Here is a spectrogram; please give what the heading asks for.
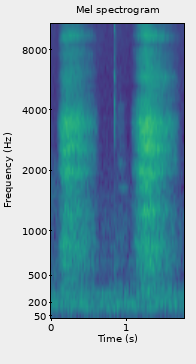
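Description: Two heavy, airy breaths, one drawn in and one pushed out, separated by a brief pause, with no talking; breathing sound effects made by school pupils for a narrated story.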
